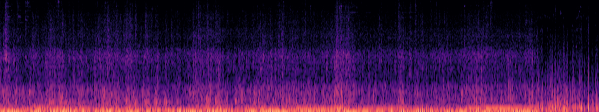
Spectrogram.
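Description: A vehicle engine running as it drives, a steady low hum that rises a little in pitch about six seconds in.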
